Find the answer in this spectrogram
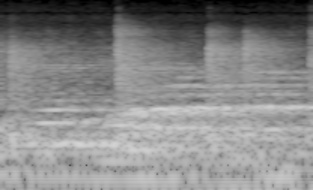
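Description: Chalk writing on a blackboard: a few short scratchy strokes and taps, about three in the second half.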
